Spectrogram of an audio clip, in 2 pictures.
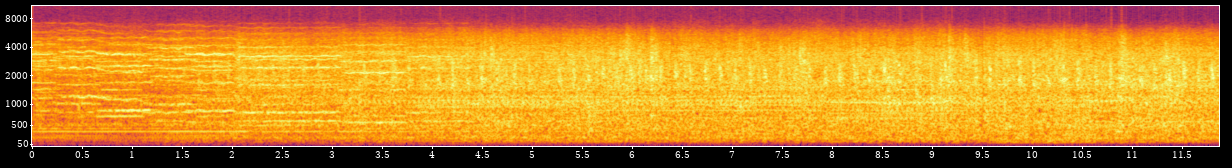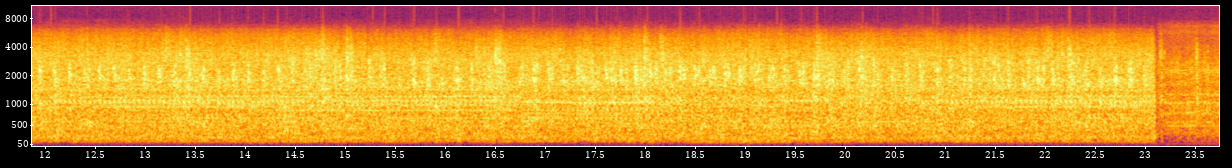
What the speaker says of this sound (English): The kelp harvester was working above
